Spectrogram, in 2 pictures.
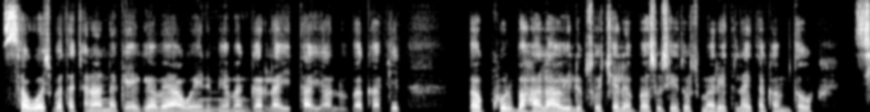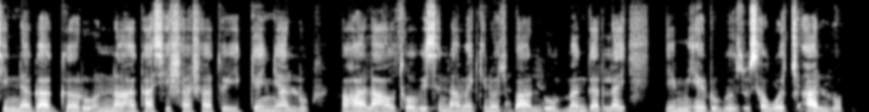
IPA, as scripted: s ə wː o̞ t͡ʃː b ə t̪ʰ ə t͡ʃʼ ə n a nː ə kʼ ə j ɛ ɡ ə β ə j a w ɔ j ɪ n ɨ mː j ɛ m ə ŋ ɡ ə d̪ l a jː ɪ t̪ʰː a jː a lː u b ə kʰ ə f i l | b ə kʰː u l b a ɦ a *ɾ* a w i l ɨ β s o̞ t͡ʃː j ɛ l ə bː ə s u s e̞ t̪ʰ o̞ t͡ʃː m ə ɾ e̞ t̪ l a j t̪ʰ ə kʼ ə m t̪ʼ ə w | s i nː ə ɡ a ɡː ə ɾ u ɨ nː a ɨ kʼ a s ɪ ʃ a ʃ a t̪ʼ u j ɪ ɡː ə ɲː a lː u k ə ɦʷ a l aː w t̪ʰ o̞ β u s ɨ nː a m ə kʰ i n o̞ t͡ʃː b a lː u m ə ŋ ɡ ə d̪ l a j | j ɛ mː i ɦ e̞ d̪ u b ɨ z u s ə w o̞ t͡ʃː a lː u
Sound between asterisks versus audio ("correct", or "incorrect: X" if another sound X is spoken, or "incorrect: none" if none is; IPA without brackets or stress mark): incorrect: l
